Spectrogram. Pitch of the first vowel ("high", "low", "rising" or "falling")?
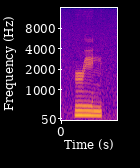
low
